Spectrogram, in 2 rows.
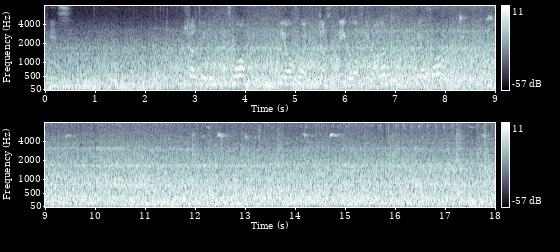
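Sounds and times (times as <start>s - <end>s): diesel engine drone: 0.5s - 18.0s
wheel-on-rail noise: 1.1s - 18.0s
wheels squeaking: 6.8s - 18.0s.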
